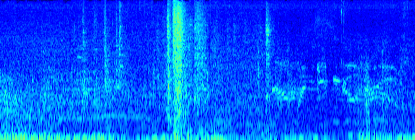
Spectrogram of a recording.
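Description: A tank cannon shot in an online tank video game, a heavy booming blast with a rumbling tail, heard under ongoing game noise and a voice commenting.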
